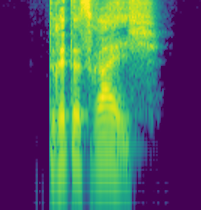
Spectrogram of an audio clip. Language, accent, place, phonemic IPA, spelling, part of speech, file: German, Germany, Berlin, /ˈdʁɪtəs ˈʁaɪ̯ç/, Drittes Reich, proper noun, De-Drittes Reich.ogg
- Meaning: The Third Reich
